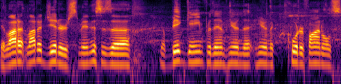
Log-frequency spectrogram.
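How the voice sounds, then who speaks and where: The voice carries a Texas accent and moves at a very fast pace in a monotone, flat intonation. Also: man, fairly high pitch for a man. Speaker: basketball commentator. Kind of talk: live commentary.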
